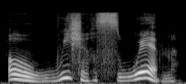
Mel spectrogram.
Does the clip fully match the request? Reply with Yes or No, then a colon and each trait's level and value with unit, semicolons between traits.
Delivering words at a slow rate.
Yes: slow, 130 wpm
